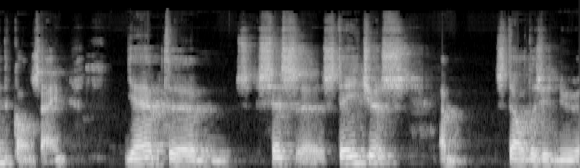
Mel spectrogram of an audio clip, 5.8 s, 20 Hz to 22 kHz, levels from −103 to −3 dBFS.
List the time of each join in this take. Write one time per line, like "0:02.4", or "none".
0:01.1

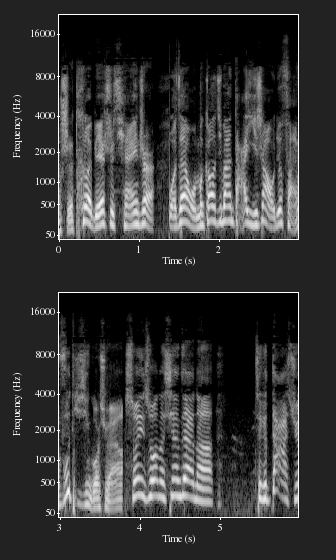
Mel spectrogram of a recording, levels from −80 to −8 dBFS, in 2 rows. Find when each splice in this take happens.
0:03.8

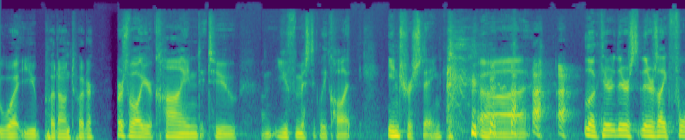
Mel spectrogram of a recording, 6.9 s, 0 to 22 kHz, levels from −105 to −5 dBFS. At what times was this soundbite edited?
0:02.0

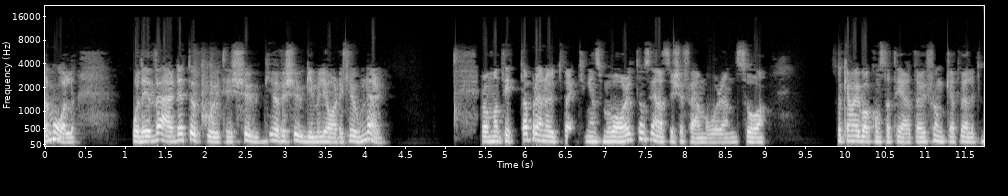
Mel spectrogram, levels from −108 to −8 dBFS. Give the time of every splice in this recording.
0:05.5

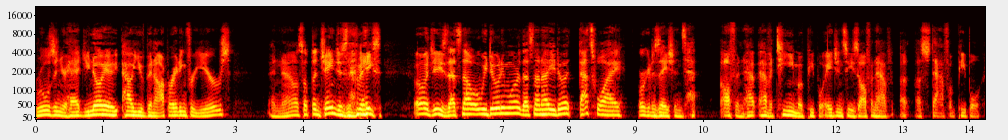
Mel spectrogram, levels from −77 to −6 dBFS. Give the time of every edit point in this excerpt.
none

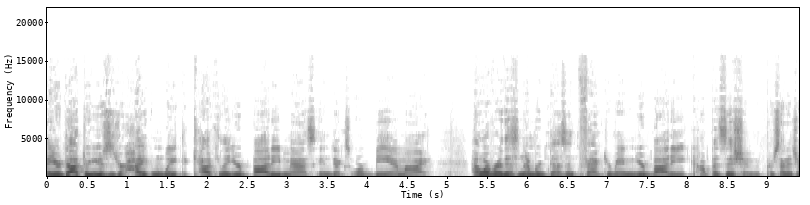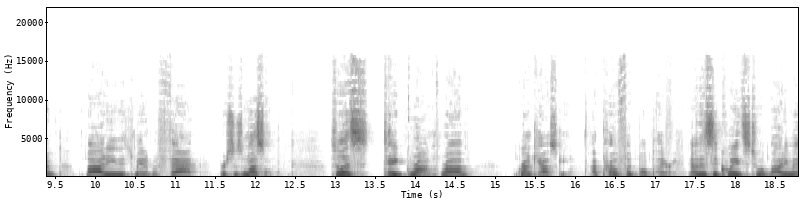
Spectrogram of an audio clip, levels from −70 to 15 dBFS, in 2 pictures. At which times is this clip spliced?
0:14.3
0:17.3

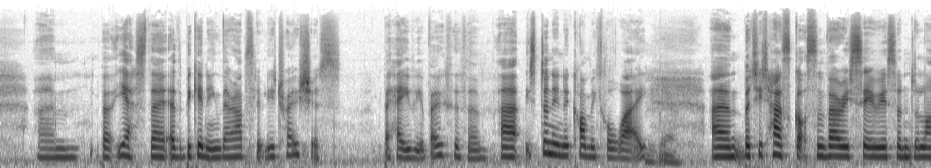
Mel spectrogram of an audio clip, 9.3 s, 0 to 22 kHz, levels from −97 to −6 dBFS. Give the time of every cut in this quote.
0:05.3

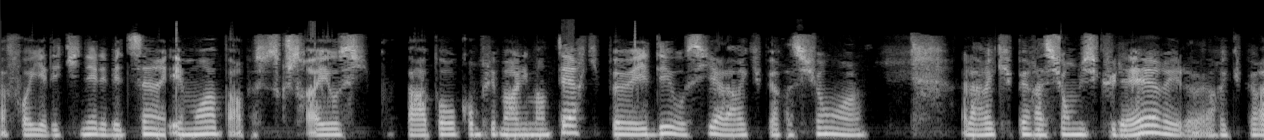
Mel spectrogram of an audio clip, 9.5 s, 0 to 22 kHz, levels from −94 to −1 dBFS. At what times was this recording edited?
0:01.2

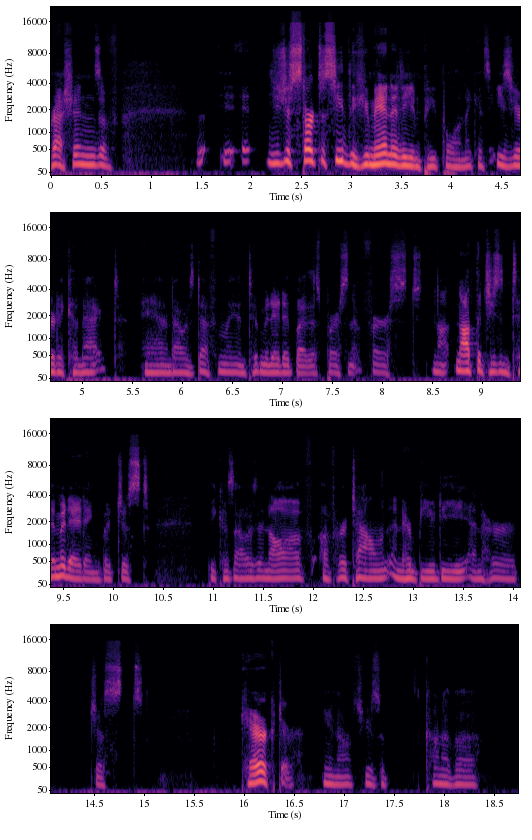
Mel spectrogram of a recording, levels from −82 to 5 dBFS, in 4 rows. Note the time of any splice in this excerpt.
none

